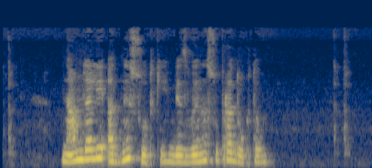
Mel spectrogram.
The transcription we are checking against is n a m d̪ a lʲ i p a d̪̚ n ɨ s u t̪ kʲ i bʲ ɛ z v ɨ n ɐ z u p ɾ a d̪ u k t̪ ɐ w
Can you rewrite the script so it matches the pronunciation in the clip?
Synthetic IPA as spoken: n a m d̪ a lʲ i ʔ a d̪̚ n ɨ s u t̪ kʲ i bʲ ɛ z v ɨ n ɐ s u p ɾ a d̪ u k t̪ ɐ w

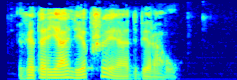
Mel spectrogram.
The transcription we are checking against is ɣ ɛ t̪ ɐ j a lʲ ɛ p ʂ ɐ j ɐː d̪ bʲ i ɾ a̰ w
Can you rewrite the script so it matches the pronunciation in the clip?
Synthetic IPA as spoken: ɣ ɛ t̪ ɐ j a lʲ ɛ p ʂ ɐ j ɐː d̪ bʲ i ɾ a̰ w

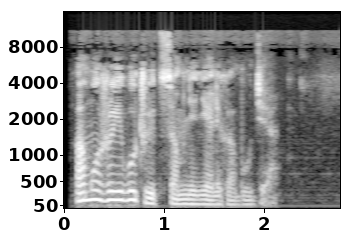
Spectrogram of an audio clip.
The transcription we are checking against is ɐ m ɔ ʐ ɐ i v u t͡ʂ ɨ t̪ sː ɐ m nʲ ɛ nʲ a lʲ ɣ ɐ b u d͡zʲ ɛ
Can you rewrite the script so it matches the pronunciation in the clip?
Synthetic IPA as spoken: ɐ m ɔ ʐ ɐ i v u t͡ʂ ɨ t̪ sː ɐ m nʲ ɛ nʲ ɛ lʲ ɣ ɐ b u d͡zʲ ɛ

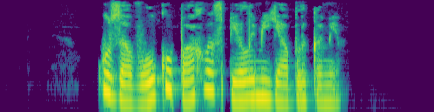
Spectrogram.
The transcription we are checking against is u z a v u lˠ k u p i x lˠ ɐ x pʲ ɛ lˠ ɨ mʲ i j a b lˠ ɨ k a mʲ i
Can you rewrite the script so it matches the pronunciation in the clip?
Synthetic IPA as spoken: u z a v u lˠ k u p a x lˠ ɐ s pʲ ɛ lˠ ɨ mʲ i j a b lˠ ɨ k ɐ mʲ i

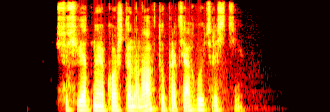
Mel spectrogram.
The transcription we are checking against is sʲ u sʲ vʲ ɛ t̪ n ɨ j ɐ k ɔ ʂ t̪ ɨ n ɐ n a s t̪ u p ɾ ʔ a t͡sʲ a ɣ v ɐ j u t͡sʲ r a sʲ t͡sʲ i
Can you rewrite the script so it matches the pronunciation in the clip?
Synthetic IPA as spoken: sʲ u sʲ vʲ ɛ t̪ n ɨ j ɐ k ɔ ʂ t̪ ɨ n ɐ n a f t̪ u p ɾ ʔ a t͡sʲ a ɣ v ɐ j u t͡sʲ r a sʲ t͡sʲ i

